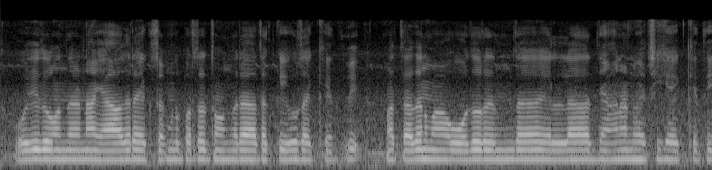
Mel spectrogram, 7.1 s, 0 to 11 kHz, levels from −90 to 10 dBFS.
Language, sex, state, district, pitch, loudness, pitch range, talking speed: Kannada, male, Karnataka, Belgaum, 140 Hz, -23 LUFS, 135-140 Hz, 120 wpm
